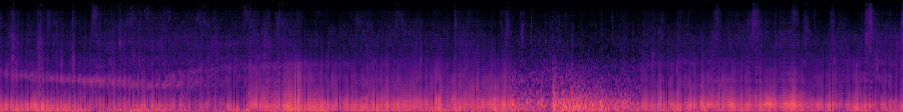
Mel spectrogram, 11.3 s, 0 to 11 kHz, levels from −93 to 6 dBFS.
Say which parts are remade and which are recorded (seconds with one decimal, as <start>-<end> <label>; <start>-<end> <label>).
0.0-6.4 remade; 6.4-8.0 recorded; 8.0-11.3 remade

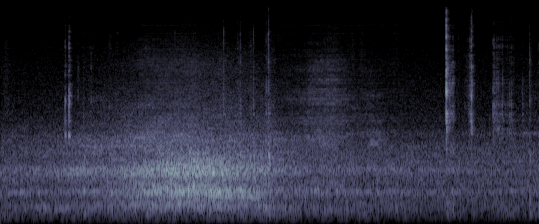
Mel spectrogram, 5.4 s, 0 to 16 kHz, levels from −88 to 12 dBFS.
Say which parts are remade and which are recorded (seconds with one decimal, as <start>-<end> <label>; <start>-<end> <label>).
0.0-1.4 recorded; 1.4-2.0 remade; 2.0-2.8 recorded; 2.8-4.1 remade; 4.1-5.4 recorded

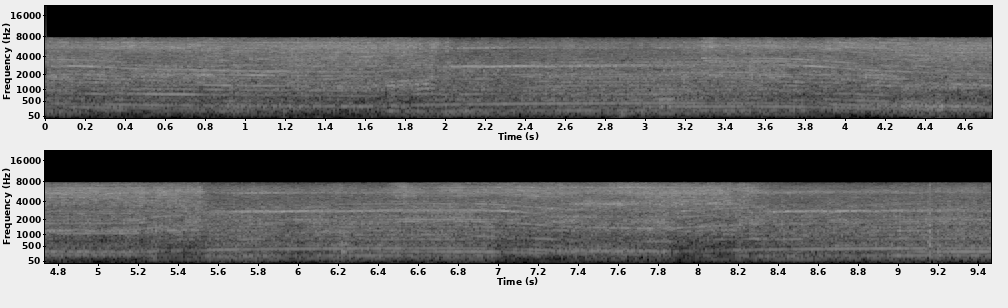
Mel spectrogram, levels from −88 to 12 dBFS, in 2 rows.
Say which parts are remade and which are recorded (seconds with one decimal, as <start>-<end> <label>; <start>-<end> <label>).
0.0-7.2 recorded; 7.2-7.9 remade; 7.9-8.3 recorded; 8.3-9.0 remade; 9.0-9.5 recorded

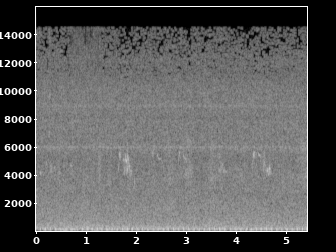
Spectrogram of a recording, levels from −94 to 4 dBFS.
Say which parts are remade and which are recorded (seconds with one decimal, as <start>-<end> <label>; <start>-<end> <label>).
0.0-0.7 recorded; 0.7-1.3 remade; 1.3-5.4 recorded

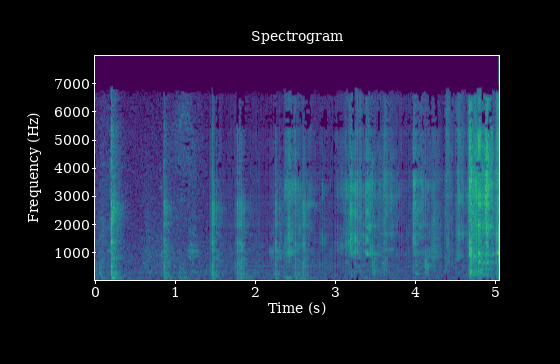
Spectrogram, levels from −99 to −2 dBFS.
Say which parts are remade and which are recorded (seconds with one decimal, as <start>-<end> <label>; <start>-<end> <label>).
0.0-1.4 recorded; 1.4-5.1 remade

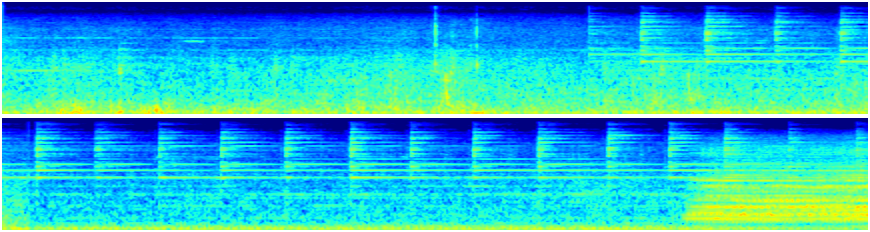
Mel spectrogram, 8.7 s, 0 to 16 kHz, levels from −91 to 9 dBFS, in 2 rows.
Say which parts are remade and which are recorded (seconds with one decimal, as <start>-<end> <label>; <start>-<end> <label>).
0.0-8.7 recorded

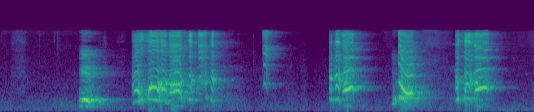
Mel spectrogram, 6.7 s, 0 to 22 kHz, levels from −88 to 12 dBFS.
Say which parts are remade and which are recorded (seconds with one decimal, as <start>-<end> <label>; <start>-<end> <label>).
0.0-6.0 recorded; 6.0-6.7 remade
